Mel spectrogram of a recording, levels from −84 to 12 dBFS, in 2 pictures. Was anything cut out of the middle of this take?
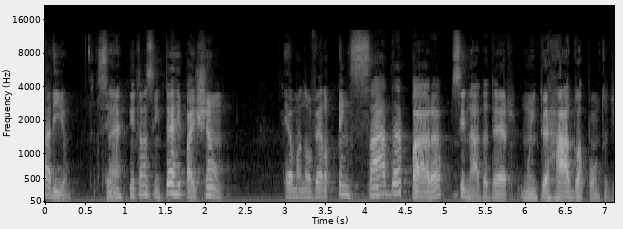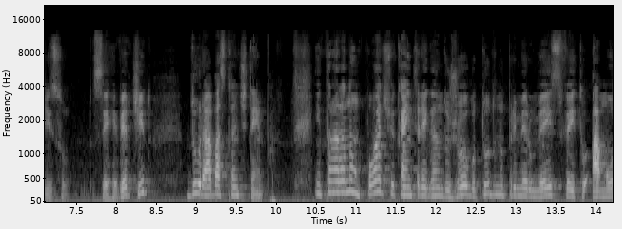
yes; 1 cut; at 1.0 s

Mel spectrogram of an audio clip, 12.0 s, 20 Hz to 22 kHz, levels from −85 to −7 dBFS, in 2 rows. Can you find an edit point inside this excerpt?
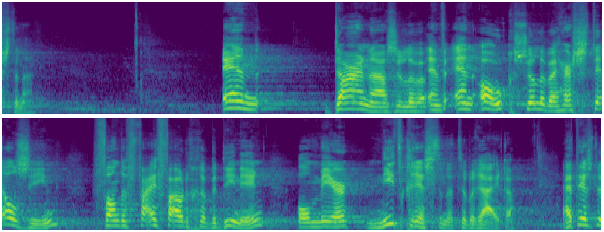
yes; 1 cut; at 4.2 s

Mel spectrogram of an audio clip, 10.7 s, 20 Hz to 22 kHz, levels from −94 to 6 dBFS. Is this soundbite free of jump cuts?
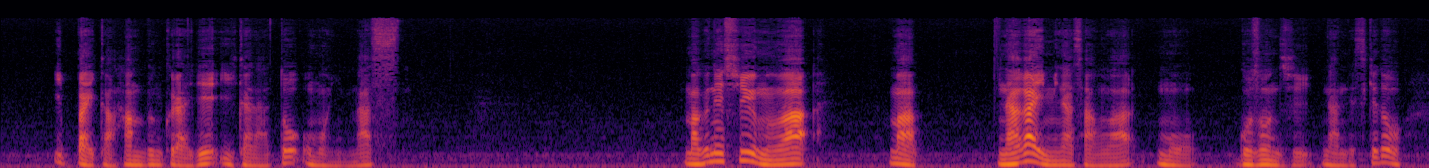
no; 1 cut; at 5.1 s

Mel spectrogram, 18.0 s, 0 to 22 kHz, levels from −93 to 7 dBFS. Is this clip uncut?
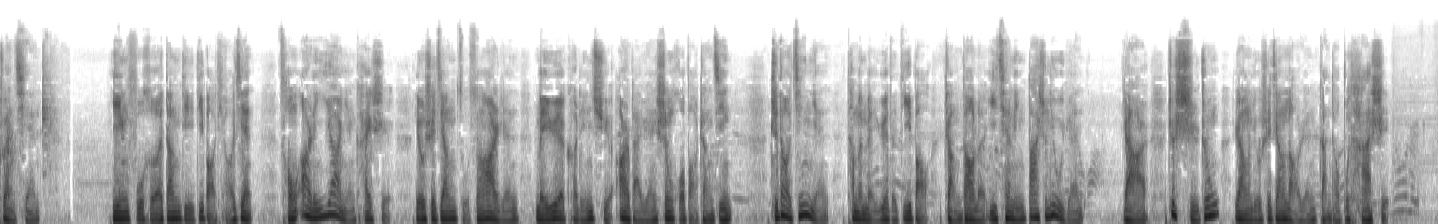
yes; 0 cuts

